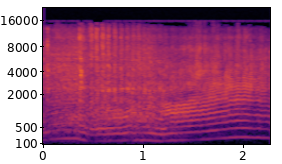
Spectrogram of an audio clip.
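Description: Rally car at Rally Sweden 2013 on a snowy stage with crests, tight corners and snowbanks, engine revving with rising and falling pitch, loud and continuous over a couple of seconds, no talk.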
